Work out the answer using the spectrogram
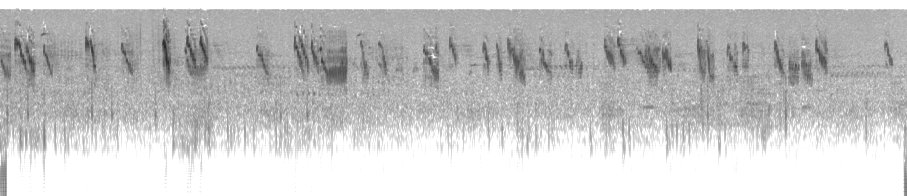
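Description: Eurasian skylark giving a run of hard, buzzy, rolling 'prrt' calls, short bursts every half second or so, high-pitched and dry; nothing else heard.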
